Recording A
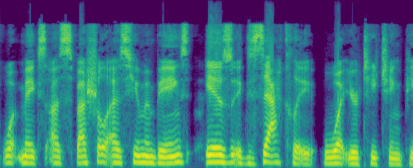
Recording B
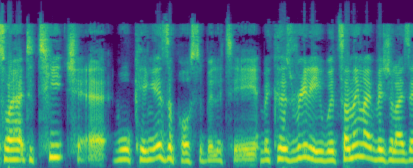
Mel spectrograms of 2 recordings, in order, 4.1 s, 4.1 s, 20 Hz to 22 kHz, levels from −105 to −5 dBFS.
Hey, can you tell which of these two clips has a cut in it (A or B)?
B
